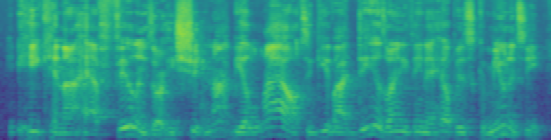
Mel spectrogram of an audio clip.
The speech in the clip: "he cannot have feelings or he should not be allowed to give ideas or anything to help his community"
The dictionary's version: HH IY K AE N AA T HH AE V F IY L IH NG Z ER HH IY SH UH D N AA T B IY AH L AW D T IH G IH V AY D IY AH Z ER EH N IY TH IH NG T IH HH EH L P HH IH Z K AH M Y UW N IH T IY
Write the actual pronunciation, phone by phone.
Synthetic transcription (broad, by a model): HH IY K AE N AA T HH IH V F IY L IH NG Z ER IY SH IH D N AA T B IY AH L AW D T IH G IH V AY D IY AH Z ER EH N IY TH IH NG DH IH HH EH L P HH IH Z K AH M Y UW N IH T IY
